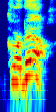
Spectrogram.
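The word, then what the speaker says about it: Korbel: early age your father joseph corbil is that how you pronounce that corbell okay so joseph corbell was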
